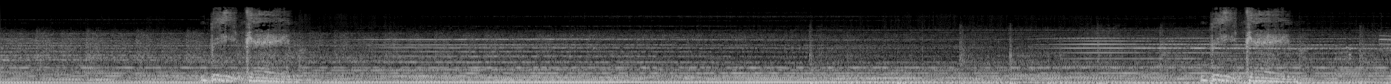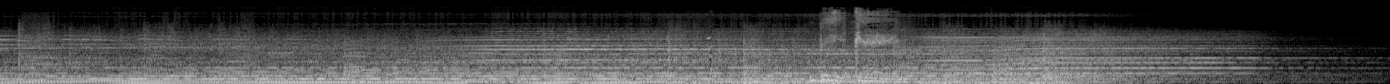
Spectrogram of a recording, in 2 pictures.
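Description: Corrupt frame decoded at 13.46–13.51 s, 16.01–16.04 s and 20.99–21.04 s: each brief chirp or noise burst, 26 to 50 ms long, suggests a few compressed frames with damaged bits that were decoded anyway, misplacing energy across wrong frequencies.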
